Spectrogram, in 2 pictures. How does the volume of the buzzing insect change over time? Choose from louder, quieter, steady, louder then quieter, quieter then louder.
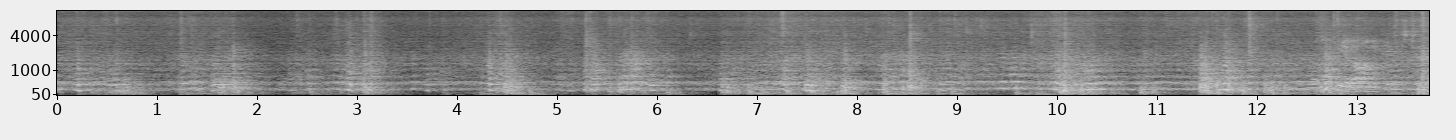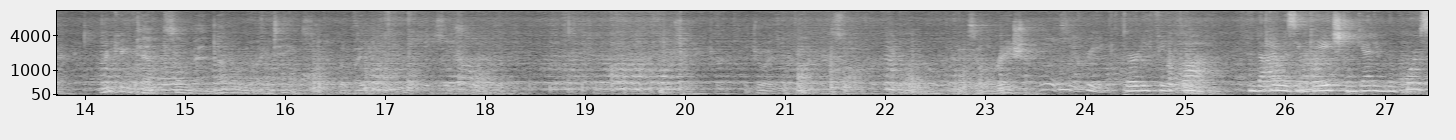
louder.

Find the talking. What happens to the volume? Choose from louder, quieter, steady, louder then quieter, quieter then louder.
quieter then louder.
